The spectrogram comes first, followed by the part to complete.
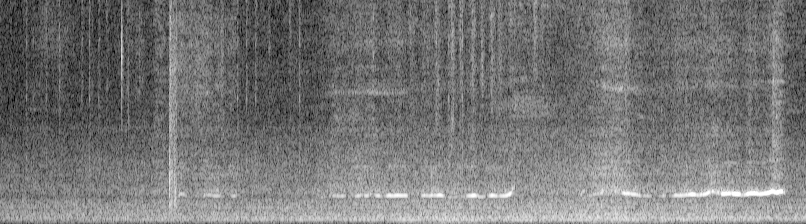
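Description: A person whistling one long, wavering high note, broken once about midway, over the steady drone of a car cabin on the move. A single click comes just before the whistling starts.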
